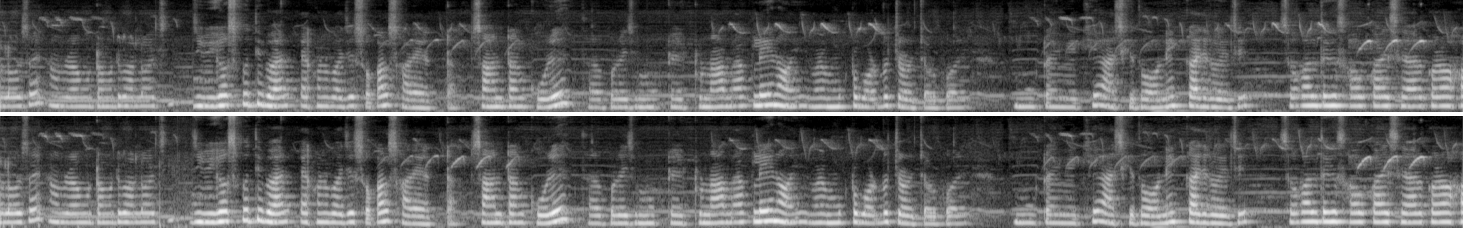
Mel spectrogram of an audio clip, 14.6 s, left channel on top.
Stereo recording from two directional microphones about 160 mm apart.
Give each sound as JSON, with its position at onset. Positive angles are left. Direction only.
{"t": 0.2, "sound": "speech", "side_deg": -20}
{"t": 10.4, "sound": "speech", "side_deg": -20}
{"t": 13.5, "sound": "speech", "side_deg": 0}
{"t": 14.3, "sound": "speech", "side_deg": -25}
